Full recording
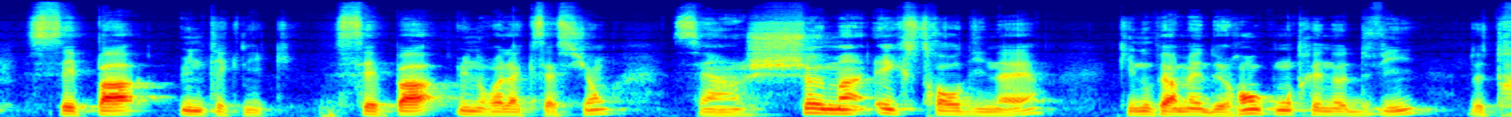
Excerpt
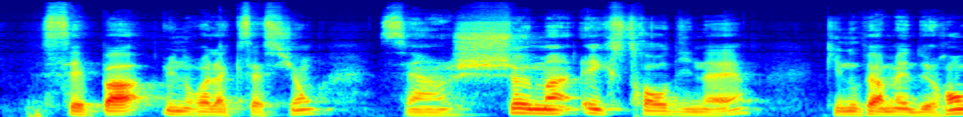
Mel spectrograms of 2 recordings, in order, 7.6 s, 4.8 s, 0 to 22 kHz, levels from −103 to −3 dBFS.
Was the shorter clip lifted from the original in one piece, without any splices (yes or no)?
yes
